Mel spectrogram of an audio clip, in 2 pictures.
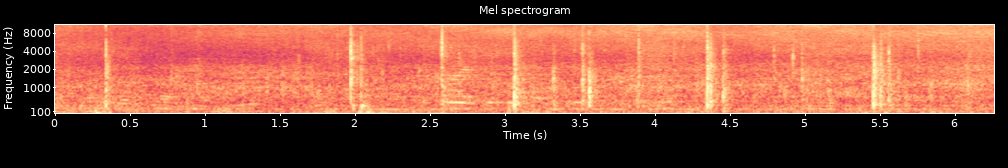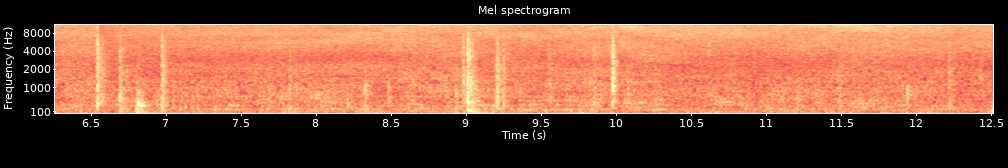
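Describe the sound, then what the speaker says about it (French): A steam mop pushes out steam over a wooden floor in a steady, continuous hiss, with sharp little clicks and taps scattered through it. "Vapeur, plus de vapeur."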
